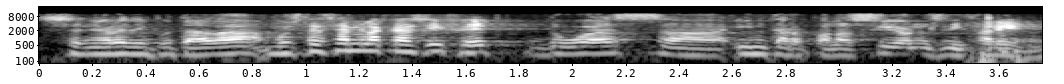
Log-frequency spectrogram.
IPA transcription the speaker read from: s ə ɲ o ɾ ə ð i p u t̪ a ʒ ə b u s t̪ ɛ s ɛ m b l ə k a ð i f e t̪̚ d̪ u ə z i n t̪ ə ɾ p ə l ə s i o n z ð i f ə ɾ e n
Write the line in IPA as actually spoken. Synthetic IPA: s ə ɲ o ɾ ə ð i p u t̪ a ð ə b u s t̪ ɛ s ɛ m b l ə k a ʒ i f e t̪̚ d̪ u ə z i n t̪ ə ɾ p ə l ə s i o n z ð i f ə ɾ e n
